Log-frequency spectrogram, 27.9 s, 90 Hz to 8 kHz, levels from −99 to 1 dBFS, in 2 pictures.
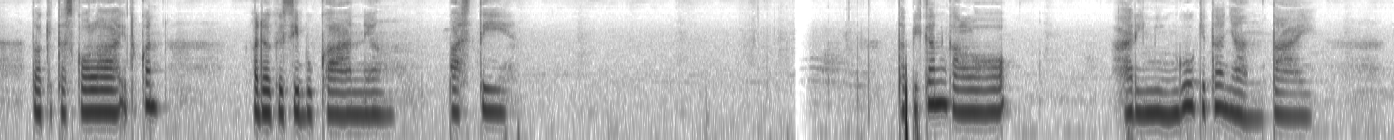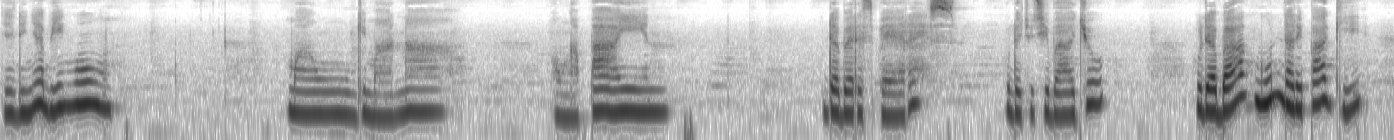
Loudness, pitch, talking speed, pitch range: -28 LUFS, 225 Hz, 65 wpm, 215-255 Hz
